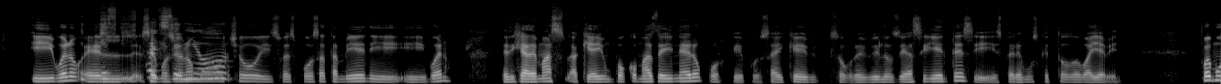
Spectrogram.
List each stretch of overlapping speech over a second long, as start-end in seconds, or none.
0.8-2.4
